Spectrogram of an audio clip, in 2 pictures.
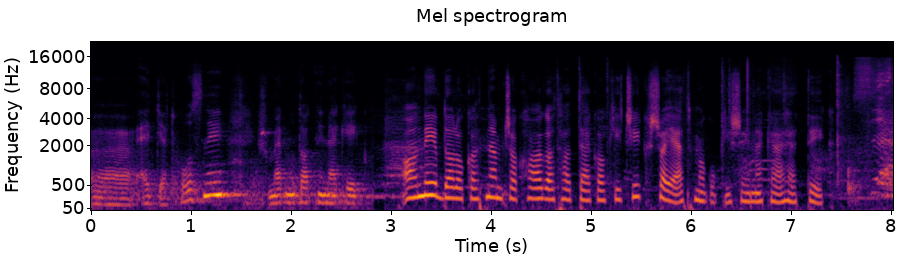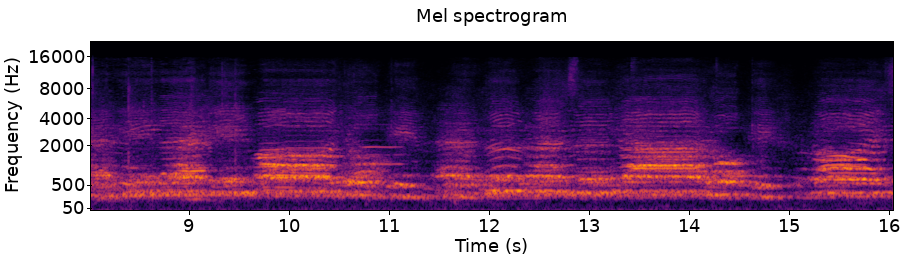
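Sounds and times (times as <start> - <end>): children singing folk song: 7.6 - 16.0.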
